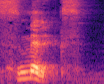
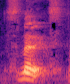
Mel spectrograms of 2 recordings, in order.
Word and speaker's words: Smithwick's: You do not pronounce it like you read it. It's Smittick's. – Oh, Smittick's. – Smittick's. – Like Smitty. I got it.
